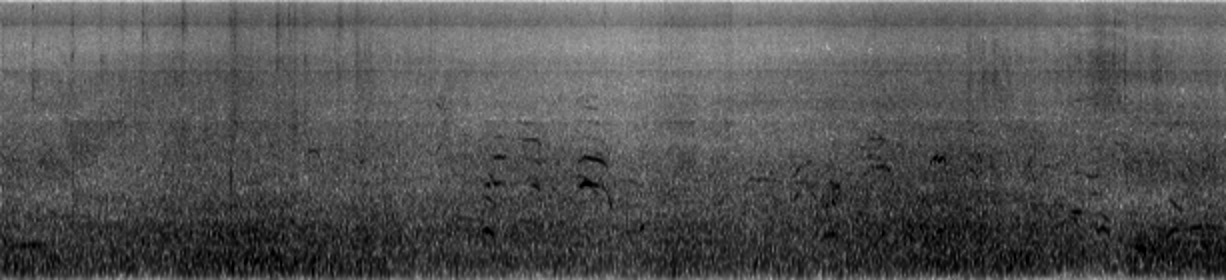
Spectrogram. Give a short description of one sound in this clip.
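Small waves splash and wash over pebbles nearby.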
